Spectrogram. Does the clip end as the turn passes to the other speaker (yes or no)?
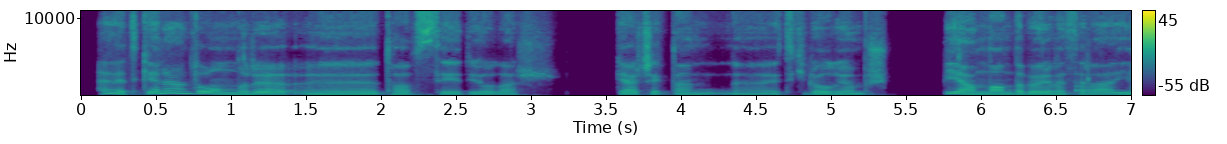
no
